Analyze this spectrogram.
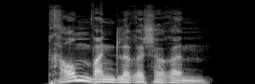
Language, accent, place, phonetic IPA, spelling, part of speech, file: German, Germany, Berlin, [ˈtʁaʊ̯mˌvandləʁɪʃəʁəm], traumwandlerischerem, adjective, De-traumwandlerischerem.ogg
- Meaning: strong dative masculine/neuter singular comparative degree of traumwandlerisch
